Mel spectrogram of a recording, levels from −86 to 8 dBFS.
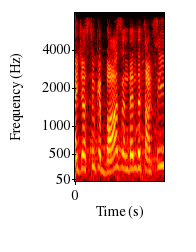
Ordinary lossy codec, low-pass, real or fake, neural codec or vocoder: AAC, 48 kbps; 7.2 kHz; real; none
